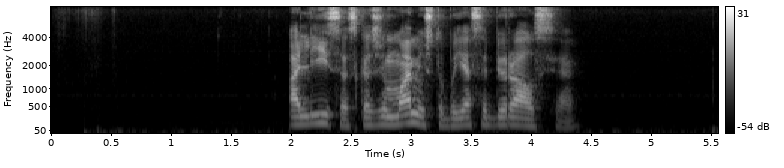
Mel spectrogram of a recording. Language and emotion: Russian, neutral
